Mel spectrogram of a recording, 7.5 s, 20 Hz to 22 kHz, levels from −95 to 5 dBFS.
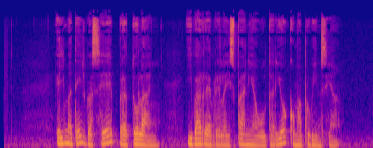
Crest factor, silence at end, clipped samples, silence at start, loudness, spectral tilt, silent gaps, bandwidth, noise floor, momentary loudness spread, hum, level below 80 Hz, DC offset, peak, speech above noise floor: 18 dB; 0.7 s; under 0.1%; 1.1 s; -27 LUFS; -5.5 dB/octave; none; 16 kHz; -57 dBFS; 9 LU; none; -60 dBFS; under 0.1%; -10 dBFS; 30 dB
